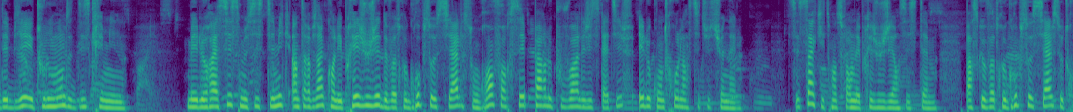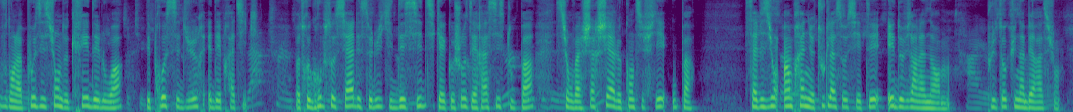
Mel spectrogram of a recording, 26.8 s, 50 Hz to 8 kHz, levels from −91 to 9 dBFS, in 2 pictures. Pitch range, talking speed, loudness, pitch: 180-215 Hz, 205 wpm, -19 LUFS, 195 Hz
